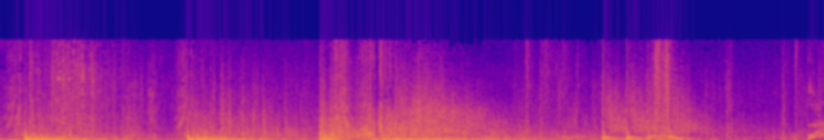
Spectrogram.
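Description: Staged battle sound effects: heavy explosions and gunfire. The loudest blasts come a moment in, about two and a half seconds in, and four seconds in, each with a long rumbling tail, and a further burst of shots comes about seven and a half seconds in.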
